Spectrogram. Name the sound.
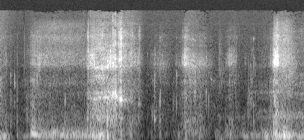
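crunching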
